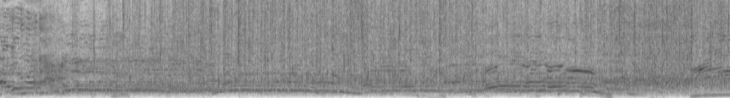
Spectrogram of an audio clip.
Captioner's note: applause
